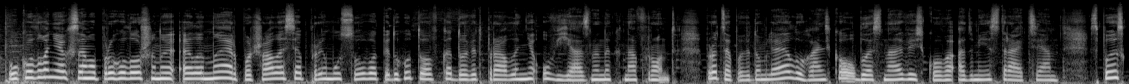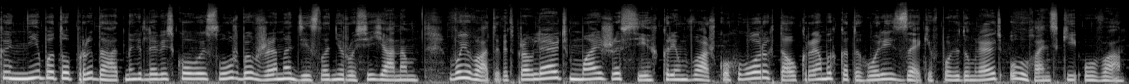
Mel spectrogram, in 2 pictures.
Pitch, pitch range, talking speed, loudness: 235 Hz, 210-260 Hz, 110 wpm, -16 LUFS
